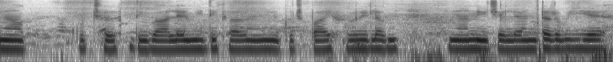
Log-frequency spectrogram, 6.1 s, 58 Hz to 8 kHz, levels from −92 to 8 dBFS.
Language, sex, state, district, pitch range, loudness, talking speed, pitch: Hindi, female, Chhattisgarh, Rajnandgaon, 165-170 Hz, -16 LUFS, 145 wpm, 165 Hz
